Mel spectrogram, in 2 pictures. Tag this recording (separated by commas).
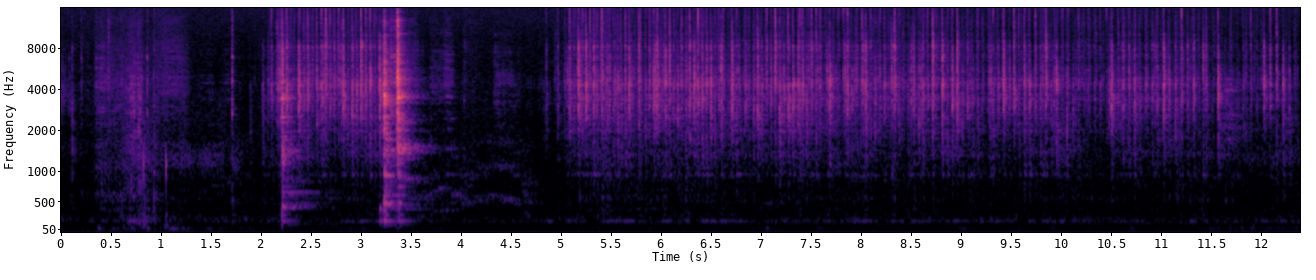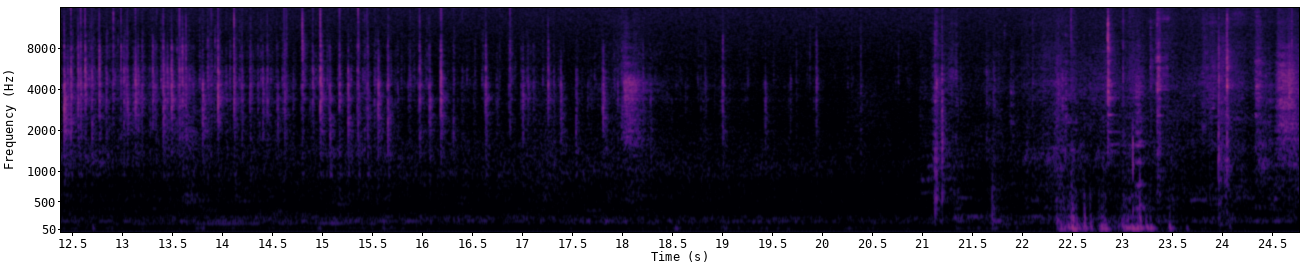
Vehicle, Bicycle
